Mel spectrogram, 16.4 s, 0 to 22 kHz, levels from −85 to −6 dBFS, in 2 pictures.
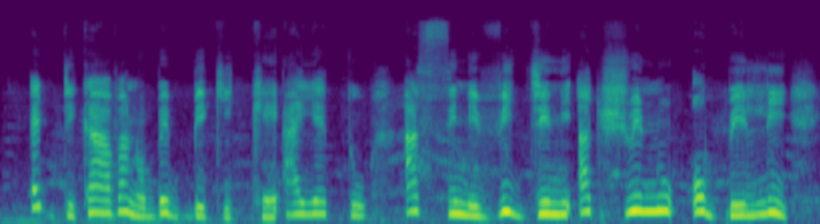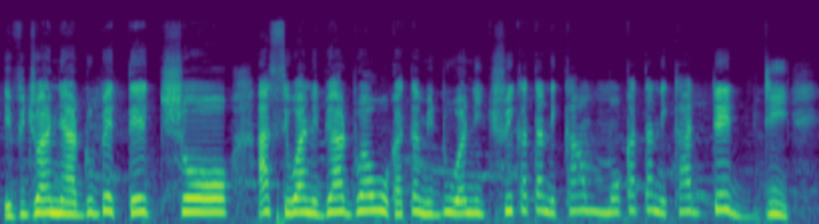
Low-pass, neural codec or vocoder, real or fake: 14.4 kHz; none; real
